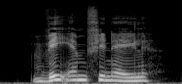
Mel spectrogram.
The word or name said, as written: VM-finale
